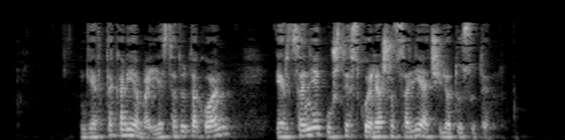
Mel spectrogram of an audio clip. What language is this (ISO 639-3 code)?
eus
